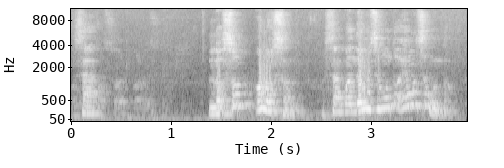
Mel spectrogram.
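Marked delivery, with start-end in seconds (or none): 2.5-3.8 "segundo" pitched high and pressed home; insistent emphasis. Real, not acted. Preacher insisting to the congregation, high and emphatic. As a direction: drive home that a second means a second.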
